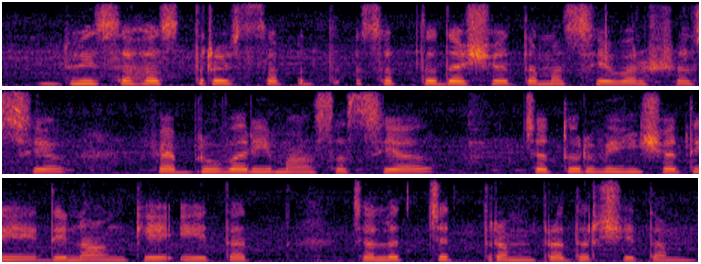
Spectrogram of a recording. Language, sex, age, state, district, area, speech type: Sanskrit, female, 18-30, Madhya Pradesh, Ujjain, urban, read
